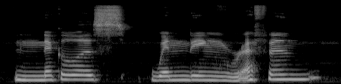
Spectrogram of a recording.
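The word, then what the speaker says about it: Nicolas Winding Refn: but Nicholas Winding Refn? – You got it.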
